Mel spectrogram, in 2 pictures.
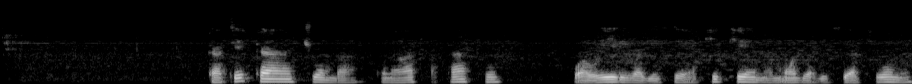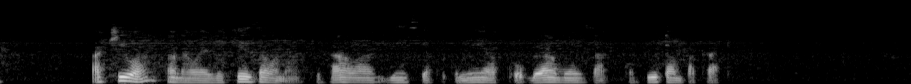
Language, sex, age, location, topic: Swahili, male, 25-35, Dar es Salaam, education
